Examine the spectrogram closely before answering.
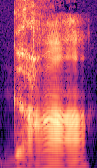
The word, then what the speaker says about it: grand: Now nasal in grand. The D is silent. If there were an E after that D, we'd hear it, and we'd have grande. But there is no E there, so it's a nasal.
